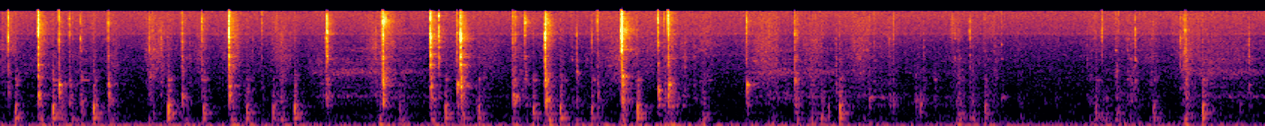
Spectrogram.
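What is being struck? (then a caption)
Plastic stenotype machine keys. A grey plastic stenotype machine with a screen has its keys pressed rapidly with the fingertips and nails of both hands while typing. Quick, dry clicks and taps come in uneven bursts, each with a sharp bright edge that dies away almost at once, over a steady low background rumble.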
